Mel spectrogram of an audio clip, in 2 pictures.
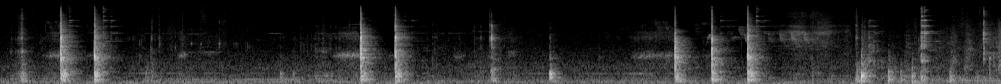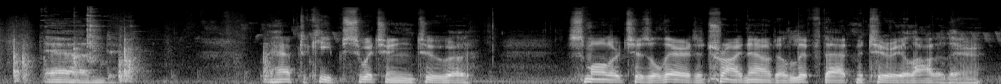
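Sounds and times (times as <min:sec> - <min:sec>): chisel chopping wood: 0:00.1 - 0:01.2, 0:03.5 - 0:04.3, 0:06.7 - 0:07.7.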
